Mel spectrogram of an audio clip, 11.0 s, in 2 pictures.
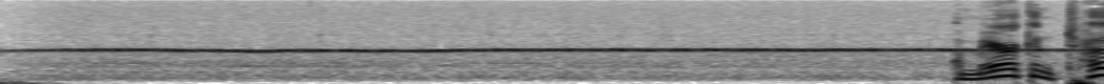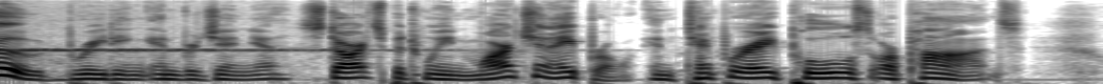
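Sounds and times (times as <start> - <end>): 
gray tree frog calling: 0.0 - 8.1
speech: 4.8 - 11.0.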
